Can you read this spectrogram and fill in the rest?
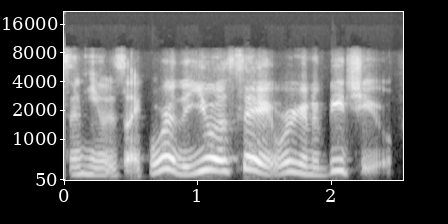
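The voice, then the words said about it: Imitates another person's voice, cartoonish. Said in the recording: “that's his accent ... you kind of sounded like Yogi Bear”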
